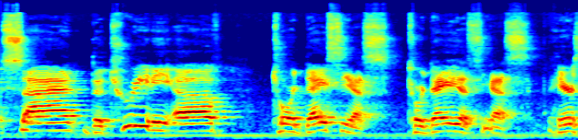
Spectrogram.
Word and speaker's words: Tordesillas: Tordesillas. Here's how it's spelled.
